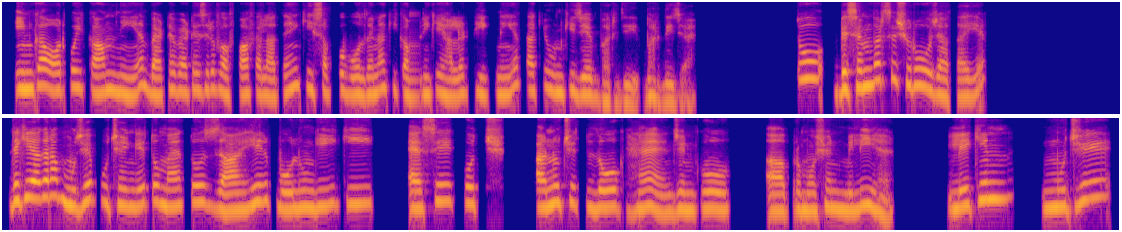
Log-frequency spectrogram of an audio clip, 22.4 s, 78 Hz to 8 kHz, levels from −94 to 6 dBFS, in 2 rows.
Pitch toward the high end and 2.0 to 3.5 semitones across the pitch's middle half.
No: high, 205 Hz; average, 4.5 semitones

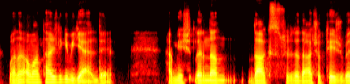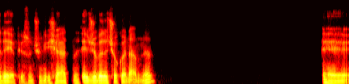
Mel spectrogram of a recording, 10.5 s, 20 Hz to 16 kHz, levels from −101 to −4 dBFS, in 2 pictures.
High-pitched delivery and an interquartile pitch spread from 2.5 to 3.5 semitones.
No: very low, 95 Hz; average, 2.9 semitones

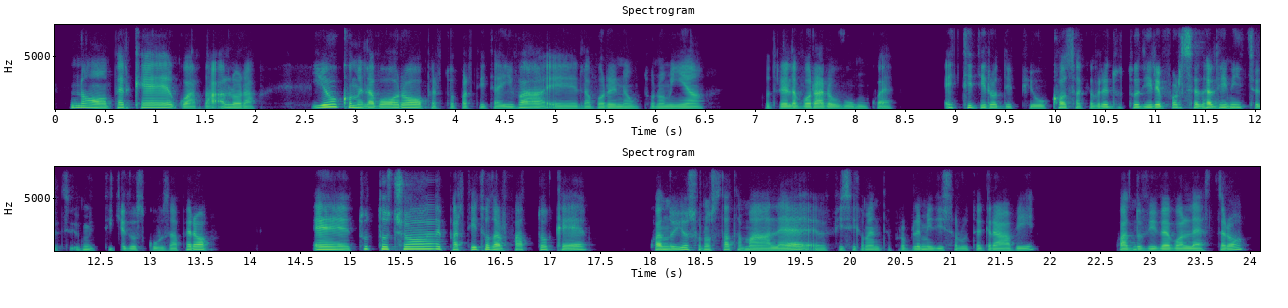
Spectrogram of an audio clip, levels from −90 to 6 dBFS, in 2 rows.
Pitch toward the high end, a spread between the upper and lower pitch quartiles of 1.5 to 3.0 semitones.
No: medium, 140 Hz; narrow, 2.5 semitones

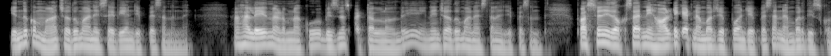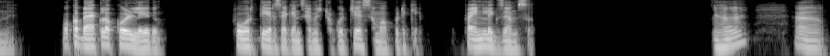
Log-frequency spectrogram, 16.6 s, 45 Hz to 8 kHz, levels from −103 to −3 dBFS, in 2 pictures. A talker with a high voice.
No: low, 105 Hz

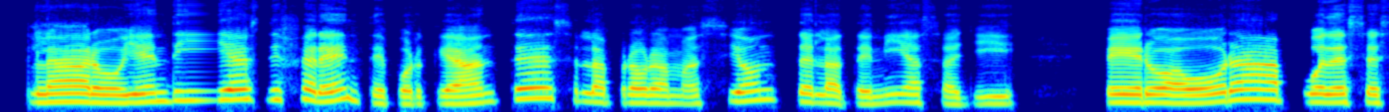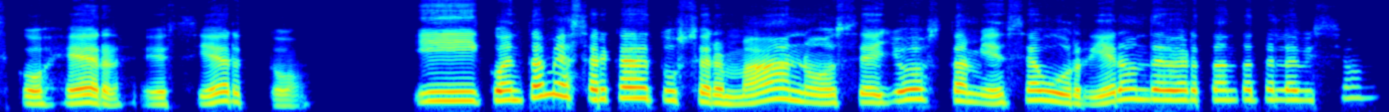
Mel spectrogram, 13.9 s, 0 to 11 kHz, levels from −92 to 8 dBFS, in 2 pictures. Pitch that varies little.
No: wide, 5.6 semitones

